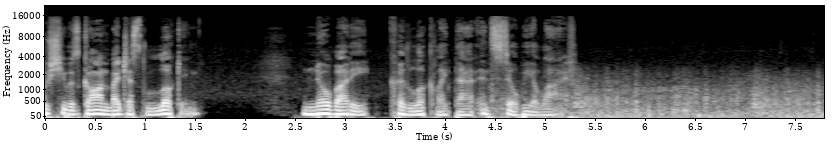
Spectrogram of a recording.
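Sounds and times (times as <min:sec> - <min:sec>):
speech: 0:00.0 - 0:01.6, 0:02.6 - 0:05.7
steady dense rainfall: 0:00.0 - 0:07.7
deep continuous rumble of thunder: 0:04.4 - 0:07.7.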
